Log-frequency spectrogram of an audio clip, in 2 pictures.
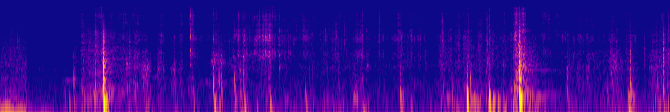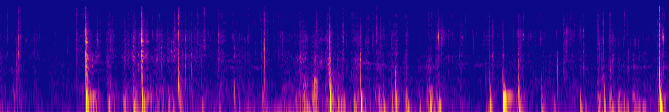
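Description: A knife cuts and crunches through crisp roasted meat.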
